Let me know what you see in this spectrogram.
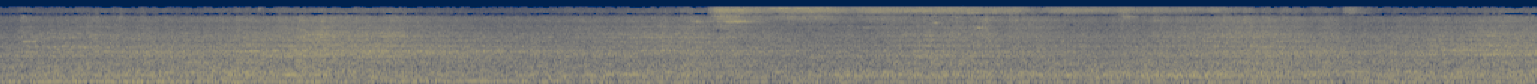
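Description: Double-stack intermodal well cars of a freight train rolling past at close range: a steady, loud rumble and rattle of steel wheels on the rails.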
